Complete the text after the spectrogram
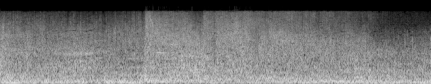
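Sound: huge explosion boom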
